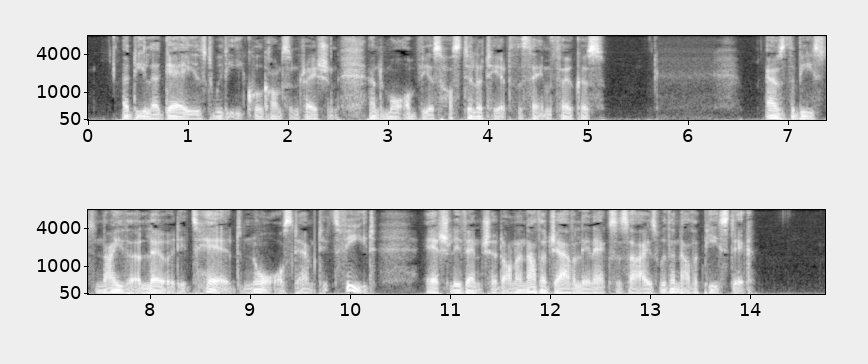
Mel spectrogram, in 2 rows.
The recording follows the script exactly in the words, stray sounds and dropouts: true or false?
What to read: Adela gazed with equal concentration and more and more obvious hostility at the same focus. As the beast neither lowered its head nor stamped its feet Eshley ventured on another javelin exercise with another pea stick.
false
